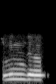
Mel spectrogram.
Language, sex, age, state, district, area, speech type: Kannada, male, 30-45, Karnataka, Uttara Kannada, rural, conversation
